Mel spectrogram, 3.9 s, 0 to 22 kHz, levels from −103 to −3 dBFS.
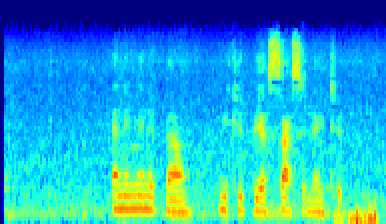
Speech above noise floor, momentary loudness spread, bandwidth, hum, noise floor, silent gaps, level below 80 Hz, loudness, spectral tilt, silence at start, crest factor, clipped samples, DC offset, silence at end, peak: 23 dB; 24 LU; 13.5 kHz; none; -55 dBFS; none; -44 dBFS; -33 LUFS; -4.5 dB/octave; 0.05 s; 20 dB; under 0.1%; under 0.1%; 0 s; -14 dBFS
